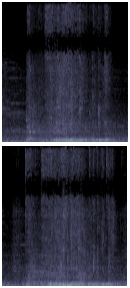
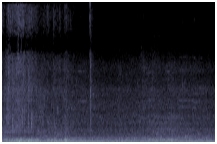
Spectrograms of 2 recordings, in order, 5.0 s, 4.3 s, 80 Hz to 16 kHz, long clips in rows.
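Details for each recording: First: GE GUD27ESSM1WW stack washer on Speed Wash cycle, which fails to start on Heavy: water rushes in two strong spurts, then a quieter steady trickle with light clicks; normal fill, suspected user interface or encoder switch fault. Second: GE GUD27ESSM1WW stacked washer on Heavy cycle: water fills with low motor hum, then stops after short fill and cycle quits, while Speed Wash works; suspected encoder switches or user interface; cycle starts then stops.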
